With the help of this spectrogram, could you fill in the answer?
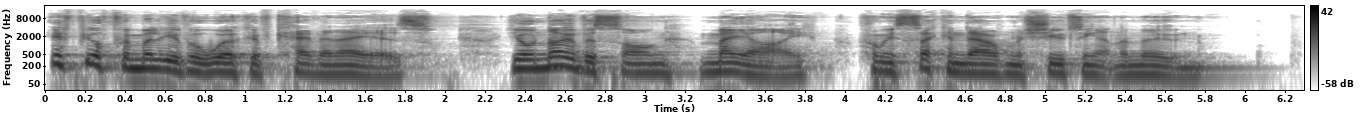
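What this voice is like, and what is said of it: British accent. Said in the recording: “he's from the UK, because as you will hear by his accent”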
